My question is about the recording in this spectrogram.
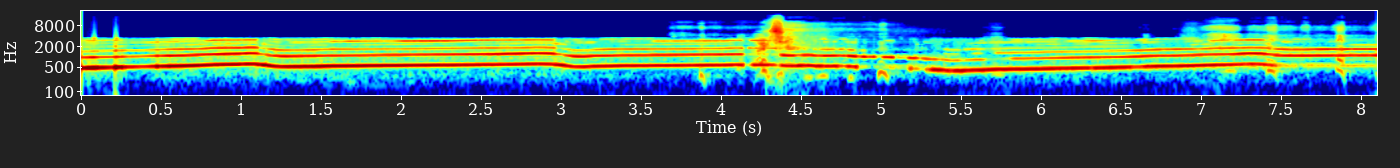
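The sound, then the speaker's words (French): A voice mimics a Formula 1 car by vibrating the lip against a tooth, a loud, sustained nasal whine that climbs in pitch and then drops several times, like gear changes, held continuously for about eight seconds. “comment t'as réussi à trouver que tu imitais une Formule ben, euh, écoute, euh, je, fais plein de sons, je fais plein de bruit avec ma bouche, mais euh, entre autres, c'est juste parce que je fais comme vibrer ma lèvre avec ma, ma dent”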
